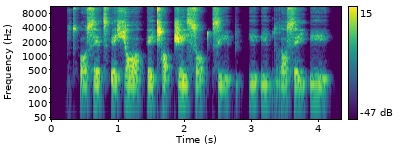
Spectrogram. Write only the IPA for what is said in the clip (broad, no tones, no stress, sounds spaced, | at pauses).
t͡sʼ ɔ s e t͡sʼ e ç ɒ | e cʰ ɒ ʔ t͡ʃ e j s ɔ b t͡s i p | i ʔ i b r ɒ s e j ʔ i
